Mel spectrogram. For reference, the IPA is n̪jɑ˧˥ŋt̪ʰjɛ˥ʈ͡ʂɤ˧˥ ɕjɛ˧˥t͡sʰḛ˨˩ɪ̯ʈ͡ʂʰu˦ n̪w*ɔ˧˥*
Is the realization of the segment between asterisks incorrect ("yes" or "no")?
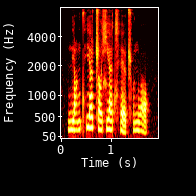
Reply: yes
